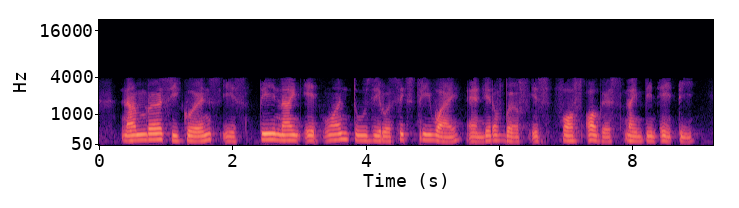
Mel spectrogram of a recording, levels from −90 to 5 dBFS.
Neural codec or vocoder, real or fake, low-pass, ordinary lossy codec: codec, 16 kHz, 2 kbps, FunCodec, trained on Chinese and English, 25 frames a second; fake; 7.2 kHz; AAC, 16 kbps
